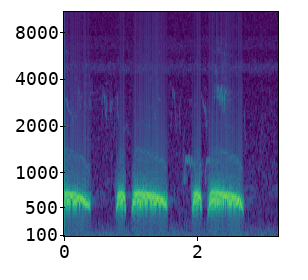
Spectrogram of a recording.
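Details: Rival spotted dove answering a ground-placed decoy: loud, husky two-part coos, a short note then a sustained purr, repeated in a steady rhythm with a faint high chirp in between.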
